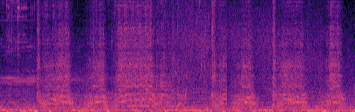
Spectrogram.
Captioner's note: engine won't turn over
